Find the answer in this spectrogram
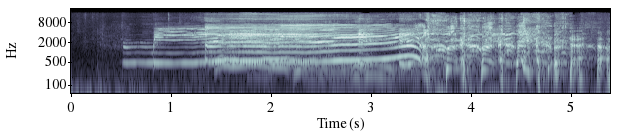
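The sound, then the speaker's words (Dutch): A loud, drawn-out creaking groan with a whiny, wavering pitch as a sound vault is opened gives way to a burst of rough, rapid coughing sound effects from the vault, several hacks in quick succession. “Zelfs de kluis die hoest.”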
